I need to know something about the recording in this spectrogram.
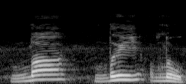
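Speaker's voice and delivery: "Dha, dhi, dhu" heavy, from the tongue's back edge; thick D, tip behind upper teeth, in "Dha, dhi, dhu"; side-of-tongue dhad. Shown as a demonstration. Teacher showing placement, "Dha, dhi, dhu" pressed from the tongue side. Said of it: "Fokusnya kita pinggir pangkal".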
